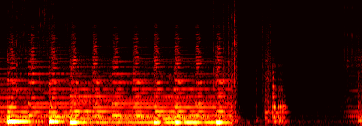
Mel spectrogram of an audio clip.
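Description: Music with low string notes pulsing in a steady rhythm, breaking off about four seconds in. A short sound follows, then about a second of silence before the music comes back near the end.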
